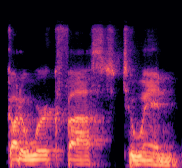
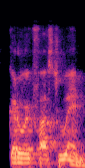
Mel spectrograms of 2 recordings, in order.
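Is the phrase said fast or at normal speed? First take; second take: normal speed; fast. First: It is said at a normal speed. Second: It is said really quickly.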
